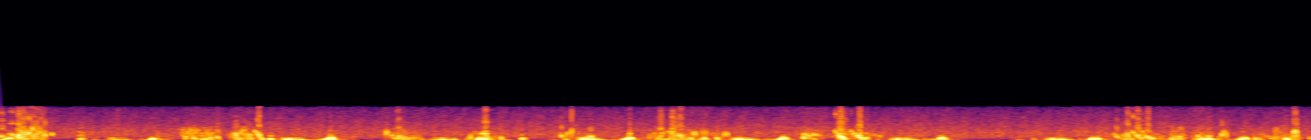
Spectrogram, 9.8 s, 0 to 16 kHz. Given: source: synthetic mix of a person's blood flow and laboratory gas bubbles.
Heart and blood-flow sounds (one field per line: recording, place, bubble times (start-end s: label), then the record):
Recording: Doppler ultrasound of blood flow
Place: precordium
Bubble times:
0.00-0.42 s: bubbles
0.58-0.66 s: bubbles
1.33-2.08 s: bubbles
2.86-3.15 s: bubbles
3.49-3.81 s: bubbles
3.88-3.98 s: bubbles
4.18-4.48 s: bubbles
4.85-5.50 s: bubbles
5.99-6.65 s: bubbles
8.31-8.91 s: bubbles
8.93-9.23 s: bubbles
9.38-9.77 s: bubbles
9.81-9.84 s: bubbles
From the record:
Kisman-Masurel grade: 332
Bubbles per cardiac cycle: rolling drumbeat, 9 or more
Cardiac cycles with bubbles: 50 to 99%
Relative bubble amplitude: moderate (0.250 to 0.450)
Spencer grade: 3 (all of the cardiac periods contain showers or single bubble signals, but not dominating or overriding the cardiac motion signals)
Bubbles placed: only in the low amplitude regions of the cardiac cycle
